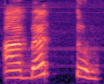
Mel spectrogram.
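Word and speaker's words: عَبَدتُّم: seperti itu ya terus ketika membaca abattum itu langsung ke huruf tak jadi huruf Dal nya seakan-akan tidak ada Jadi dibacanya abadtum wala Ana abidu ngimbag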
